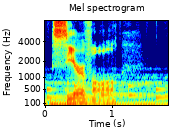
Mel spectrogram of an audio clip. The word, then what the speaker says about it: Cearvol: These are the Cearvol Wave Hearing Aids, pronounced Cearvol.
